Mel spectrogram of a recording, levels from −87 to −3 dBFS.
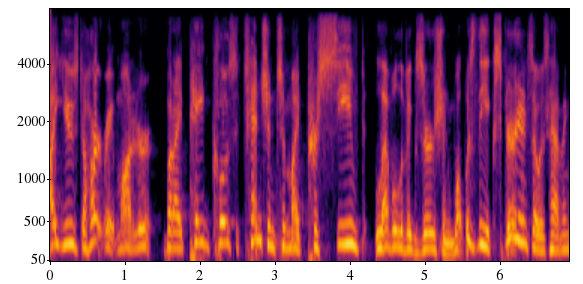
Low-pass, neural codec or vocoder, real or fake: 7.2 kHz; vocoder, 22.05 kHz, 80 mel bands, Vocos; fake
